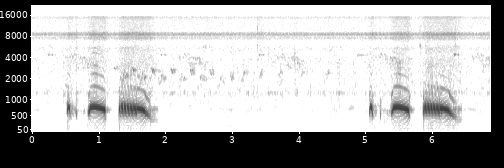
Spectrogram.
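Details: Spotted dove lure call summoning a rival: two cooing phrases about four seconds apart, each a clipped short note, a brief hiccup, then two longer mellow coos that slur downward at the end, with silence between.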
